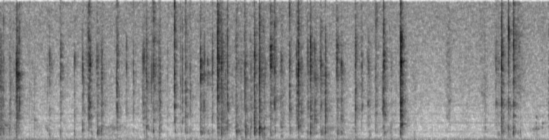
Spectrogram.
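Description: Typing on a computer keyboard: quiet, quick, irregular keystrokes in short runs, which thin out after about six seconds, with one sharper tap there.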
